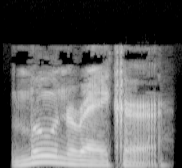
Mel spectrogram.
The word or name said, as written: moonraker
